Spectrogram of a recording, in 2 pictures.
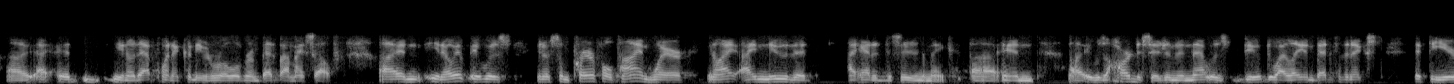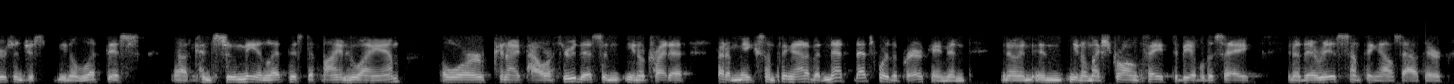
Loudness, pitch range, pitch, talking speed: -25 LUFS, 100-115 Hz, 105 Hz, 265 wpm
